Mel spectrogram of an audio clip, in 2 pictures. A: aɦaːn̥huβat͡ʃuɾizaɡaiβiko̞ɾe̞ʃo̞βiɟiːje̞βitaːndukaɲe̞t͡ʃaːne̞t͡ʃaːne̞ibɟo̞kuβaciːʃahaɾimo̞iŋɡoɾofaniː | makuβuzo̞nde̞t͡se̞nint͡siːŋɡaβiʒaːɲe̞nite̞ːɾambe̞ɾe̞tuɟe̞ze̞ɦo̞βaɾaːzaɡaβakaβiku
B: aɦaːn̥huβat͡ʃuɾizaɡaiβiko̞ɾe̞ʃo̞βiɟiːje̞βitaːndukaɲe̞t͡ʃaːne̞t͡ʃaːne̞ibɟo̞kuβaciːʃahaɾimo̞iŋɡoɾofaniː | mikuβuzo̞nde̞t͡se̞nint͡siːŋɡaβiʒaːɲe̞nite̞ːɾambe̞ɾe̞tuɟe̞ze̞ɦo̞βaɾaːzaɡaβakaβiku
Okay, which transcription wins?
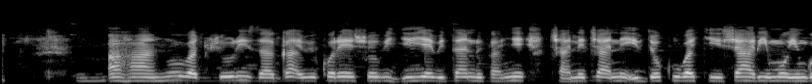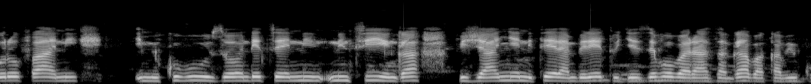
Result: B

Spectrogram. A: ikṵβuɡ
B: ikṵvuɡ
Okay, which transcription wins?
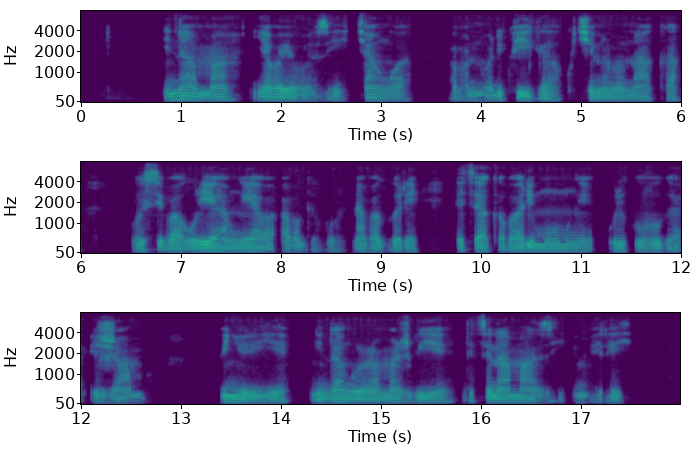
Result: B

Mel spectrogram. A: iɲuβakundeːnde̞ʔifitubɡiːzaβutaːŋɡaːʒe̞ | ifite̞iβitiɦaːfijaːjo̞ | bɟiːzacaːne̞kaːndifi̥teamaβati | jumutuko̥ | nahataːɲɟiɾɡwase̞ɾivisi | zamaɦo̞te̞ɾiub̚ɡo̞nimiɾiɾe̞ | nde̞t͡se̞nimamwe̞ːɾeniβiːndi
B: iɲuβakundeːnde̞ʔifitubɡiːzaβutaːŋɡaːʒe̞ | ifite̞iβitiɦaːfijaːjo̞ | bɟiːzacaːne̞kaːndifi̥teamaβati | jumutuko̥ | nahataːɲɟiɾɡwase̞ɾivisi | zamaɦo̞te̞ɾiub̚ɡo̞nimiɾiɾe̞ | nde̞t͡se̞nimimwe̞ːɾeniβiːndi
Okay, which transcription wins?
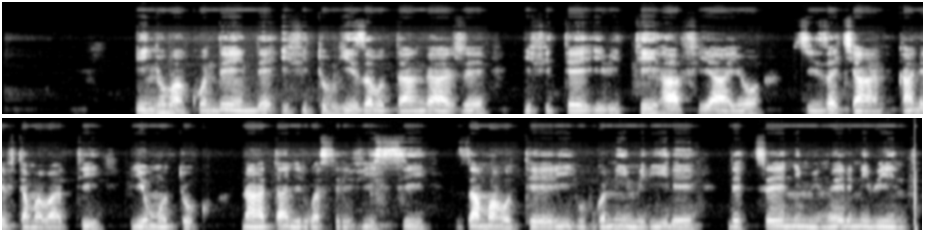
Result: B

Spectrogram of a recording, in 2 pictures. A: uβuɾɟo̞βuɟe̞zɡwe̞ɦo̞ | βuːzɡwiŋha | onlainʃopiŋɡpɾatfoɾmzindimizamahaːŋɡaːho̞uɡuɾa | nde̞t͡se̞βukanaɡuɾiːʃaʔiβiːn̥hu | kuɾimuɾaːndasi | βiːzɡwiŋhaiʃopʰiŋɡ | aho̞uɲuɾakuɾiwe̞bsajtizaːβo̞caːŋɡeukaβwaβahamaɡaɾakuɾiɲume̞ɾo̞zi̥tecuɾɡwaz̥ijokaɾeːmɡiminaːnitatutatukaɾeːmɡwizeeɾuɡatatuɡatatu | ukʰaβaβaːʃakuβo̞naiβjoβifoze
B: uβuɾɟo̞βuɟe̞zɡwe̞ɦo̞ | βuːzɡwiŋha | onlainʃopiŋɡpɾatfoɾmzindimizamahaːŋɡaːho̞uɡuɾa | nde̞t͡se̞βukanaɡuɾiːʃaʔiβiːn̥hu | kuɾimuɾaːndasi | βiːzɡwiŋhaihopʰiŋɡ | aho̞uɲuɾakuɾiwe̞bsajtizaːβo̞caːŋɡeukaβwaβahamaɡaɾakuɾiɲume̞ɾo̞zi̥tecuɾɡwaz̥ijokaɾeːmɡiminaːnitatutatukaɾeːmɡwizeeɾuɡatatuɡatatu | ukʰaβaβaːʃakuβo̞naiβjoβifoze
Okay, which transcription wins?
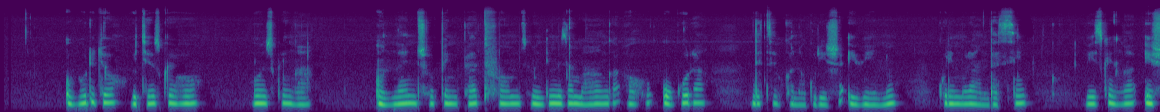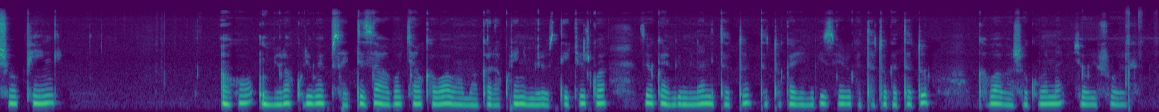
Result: A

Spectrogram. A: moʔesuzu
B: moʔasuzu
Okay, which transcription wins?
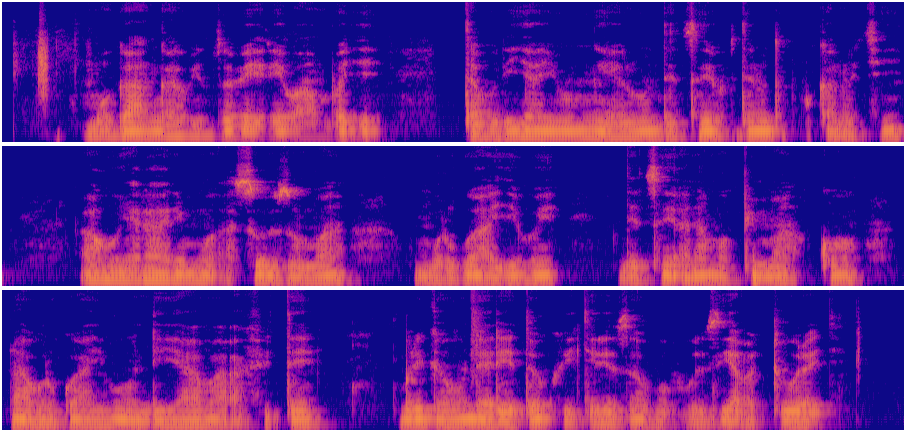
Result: B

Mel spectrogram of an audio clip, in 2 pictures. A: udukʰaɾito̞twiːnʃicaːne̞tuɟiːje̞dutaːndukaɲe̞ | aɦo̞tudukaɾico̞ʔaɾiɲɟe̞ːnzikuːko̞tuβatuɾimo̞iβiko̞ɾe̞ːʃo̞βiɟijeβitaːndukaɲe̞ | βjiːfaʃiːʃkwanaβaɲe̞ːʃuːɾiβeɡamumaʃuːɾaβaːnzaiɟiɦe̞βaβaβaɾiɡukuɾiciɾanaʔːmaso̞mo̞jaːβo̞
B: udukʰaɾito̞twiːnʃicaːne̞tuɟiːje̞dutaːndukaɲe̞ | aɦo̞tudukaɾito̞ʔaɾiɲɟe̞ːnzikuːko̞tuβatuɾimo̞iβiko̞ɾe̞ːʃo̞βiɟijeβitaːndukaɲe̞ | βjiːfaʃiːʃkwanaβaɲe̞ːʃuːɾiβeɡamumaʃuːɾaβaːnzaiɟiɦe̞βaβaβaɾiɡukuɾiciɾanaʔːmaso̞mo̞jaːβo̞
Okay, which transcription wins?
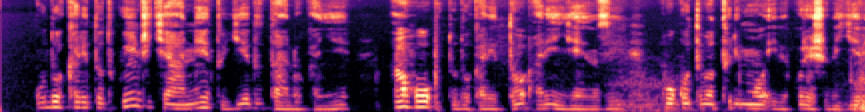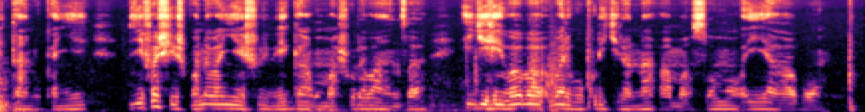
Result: B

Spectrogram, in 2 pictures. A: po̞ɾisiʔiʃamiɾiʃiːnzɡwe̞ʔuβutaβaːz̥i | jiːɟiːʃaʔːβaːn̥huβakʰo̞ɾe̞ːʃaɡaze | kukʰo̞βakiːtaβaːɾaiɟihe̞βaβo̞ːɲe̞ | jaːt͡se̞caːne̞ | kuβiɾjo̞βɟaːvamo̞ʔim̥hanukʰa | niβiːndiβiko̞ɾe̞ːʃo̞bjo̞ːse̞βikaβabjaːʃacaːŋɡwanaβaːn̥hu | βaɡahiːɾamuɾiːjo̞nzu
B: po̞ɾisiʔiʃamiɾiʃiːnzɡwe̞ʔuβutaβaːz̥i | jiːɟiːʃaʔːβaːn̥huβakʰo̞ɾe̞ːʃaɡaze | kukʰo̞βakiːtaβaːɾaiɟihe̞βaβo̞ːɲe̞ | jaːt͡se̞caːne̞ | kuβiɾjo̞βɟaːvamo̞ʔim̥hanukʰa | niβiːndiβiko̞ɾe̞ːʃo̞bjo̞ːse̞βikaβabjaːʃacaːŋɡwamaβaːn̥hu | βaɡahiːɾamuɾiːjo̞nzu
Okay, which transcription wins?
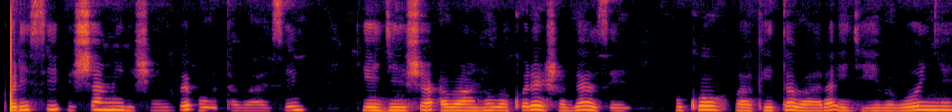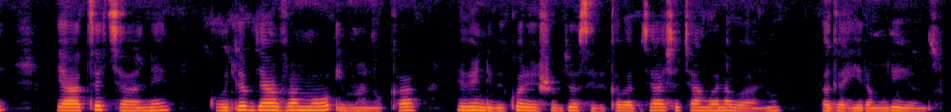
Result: A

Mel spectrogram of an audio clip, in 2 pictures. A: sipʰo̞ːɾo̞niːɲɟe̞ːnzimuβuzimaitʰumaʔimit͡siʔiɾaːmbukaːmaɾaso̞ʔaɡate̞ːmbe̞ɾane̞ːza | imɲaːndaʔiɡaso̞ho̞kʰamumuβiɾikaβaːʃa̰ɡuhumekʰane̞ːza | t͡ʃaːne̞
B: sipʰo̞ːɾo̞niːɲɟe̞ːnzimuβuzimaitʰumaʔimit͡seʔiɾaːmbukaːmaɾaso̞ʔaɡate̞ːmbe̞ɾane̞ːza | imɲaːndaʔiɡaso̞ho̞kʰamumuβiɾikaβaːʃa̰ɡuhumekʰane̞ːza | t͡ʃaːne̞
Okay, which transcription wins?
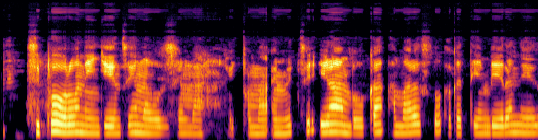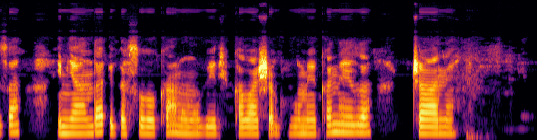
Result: A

